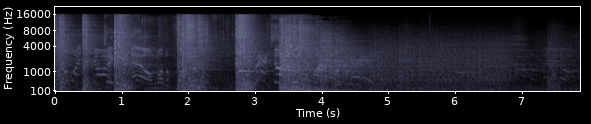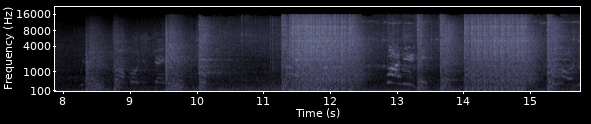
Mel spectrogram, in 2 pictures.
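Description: Gunshots ring out in sharp bursts.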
